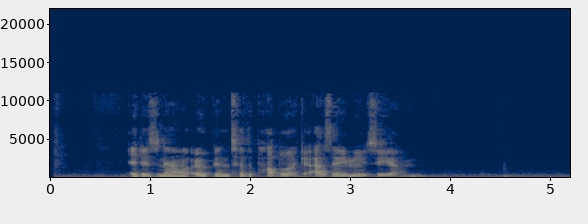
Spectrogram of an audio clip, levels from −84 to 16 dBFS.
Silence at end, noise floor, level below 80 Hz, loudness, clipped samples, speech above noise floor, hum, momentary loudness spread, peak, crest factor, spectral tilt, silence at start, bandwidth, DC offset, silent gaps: 0.6 s; -54 dBFS; -50 dBFS; -27 LUFS; under 0.1%; 27 dB; none; 6 LU; -10 dBFS; 18 dB; -6.5 dB/octave; 0.05 s; 11.5 kHz; under 0.1%; none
